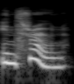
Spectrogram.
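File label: "enthrone", English, British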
